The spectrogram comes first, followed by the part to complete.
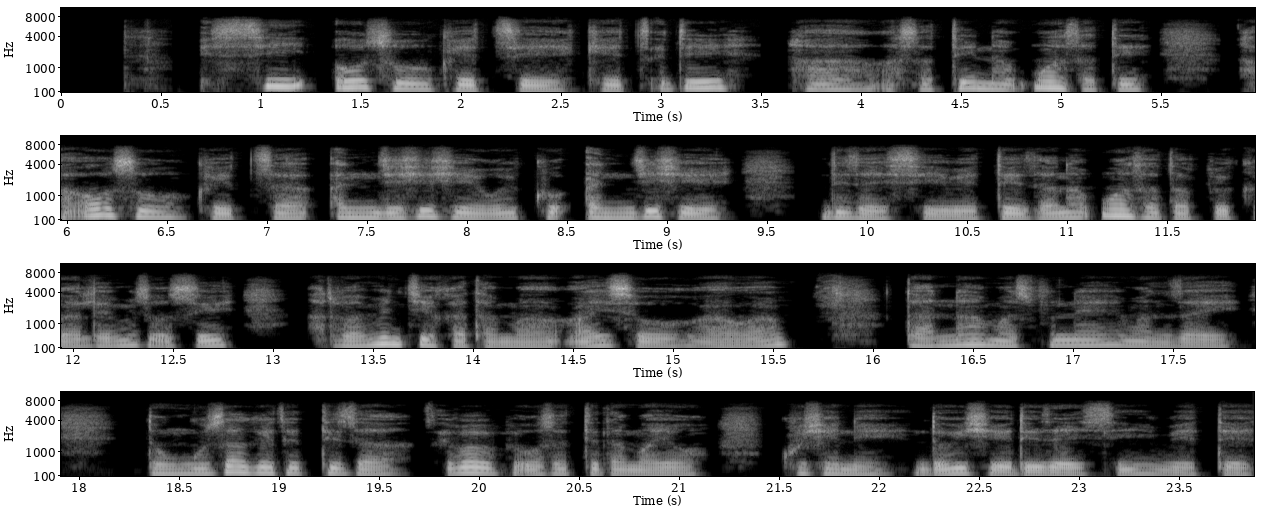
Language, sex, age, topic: Gamo, male, 25-35, government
